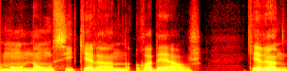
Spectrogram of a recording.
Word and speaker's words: Keaven: Kevin comme Evan, ça s'écrit K-E-A-V-E-N.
